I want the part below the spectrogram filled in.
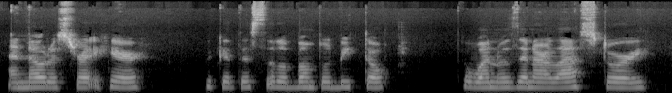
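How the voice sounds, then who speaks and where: A woman's voice: mid-range voice, completely flat delivery, normal speed. A woman storyteller reading a children's picture book expressively, with chatty asides to young listeners. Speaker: read-aloud storyteller.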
